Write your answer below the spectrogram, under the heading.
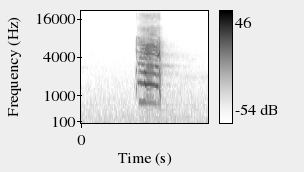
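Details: One short, intense, buzzy scream from an excited blue jay at a ripe banana, recorded up close with a clean, quiet background.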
